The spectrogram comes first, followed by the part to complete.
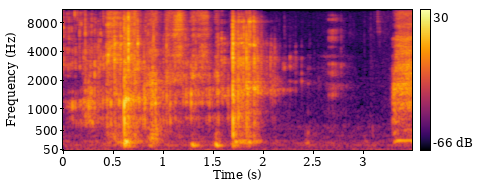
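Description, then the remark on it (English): Bright clinks of dishes and cutlery knocking together in quick irregular bursts, with scraping and rattling, pausing briefly before another clatter starts. “A lot of clinking going on here, guys.”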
